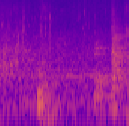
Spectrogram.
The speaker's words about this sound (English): Just hear a little bit of trickle of water as you pull through.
